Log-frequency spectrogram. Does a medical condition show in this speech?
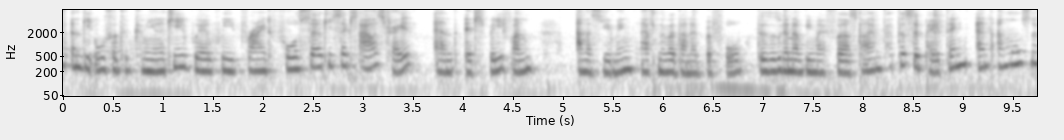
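No.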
